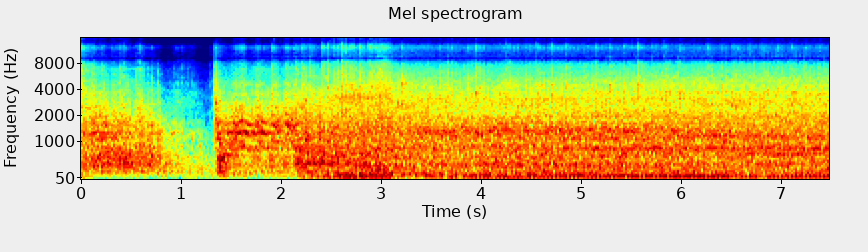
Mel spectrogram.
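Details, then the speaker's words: 1950s–60s "doodle bug", possibly a former golf-course or highway mower, in neutral with what seems a newly working water pump, after the fuel was turned on. Cranks briefly, fires at once and settles into a steady, even low idle with no misses or knocks; normal idle. "Purring like a kitten. Kinda. Helps if you turn the fuel on."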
